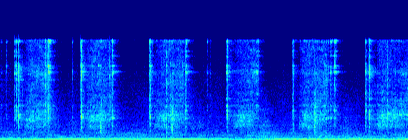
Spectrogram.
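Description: Metal vegetable peeler scraping strips of skin off a raw carrot in repeated short strokes, about one a second, with small clicks. Background music with slow low notes plays underneath.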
